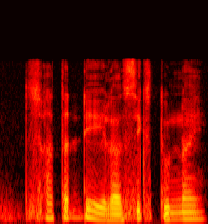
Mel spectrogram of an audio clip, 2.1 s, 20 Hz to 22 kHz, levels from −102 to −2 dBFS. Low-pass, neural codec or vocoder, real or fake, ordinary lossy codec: 7.2 kHz; none; real; none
